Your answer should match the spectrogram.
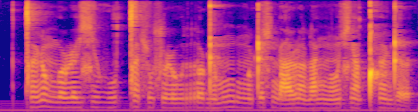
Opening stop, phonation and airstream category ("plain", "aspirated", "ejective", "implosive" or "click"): click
